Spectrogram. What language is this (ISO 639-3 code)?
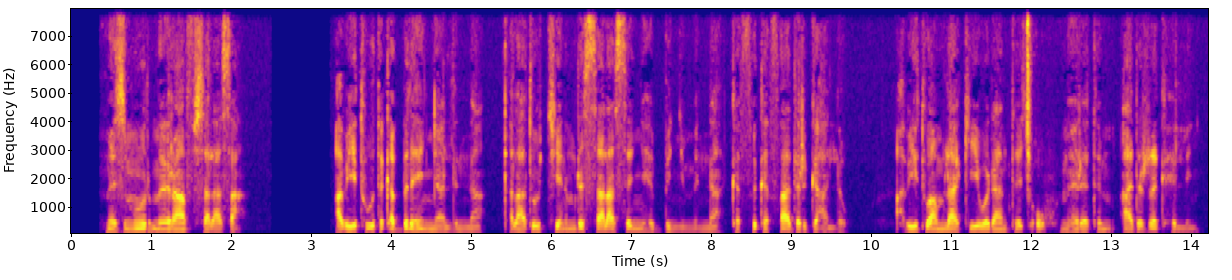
amh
